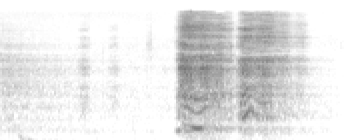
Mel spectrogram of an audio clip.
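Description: Two sharp, distressed gasps from a person, about a second in.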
